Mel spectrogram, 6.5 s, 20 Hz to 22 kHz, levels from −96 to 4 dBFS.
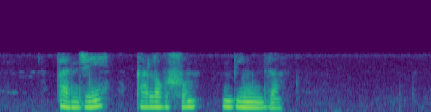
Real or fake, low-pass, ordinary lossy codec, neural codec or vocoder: real; 3.6 kHz; AAC, 24 kbps; none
